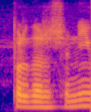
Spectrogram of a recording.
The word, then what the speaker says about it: प्रदर्शनी: प्रदर्शनी का जब उच्चारण करते हैं तो दा के बाद रा शब्द का उच्चारण होता है, इसीलिए सा पे रा जाता है, अगले वाले सब अक्षर पे रा चला जाता है।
